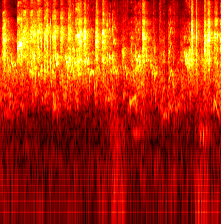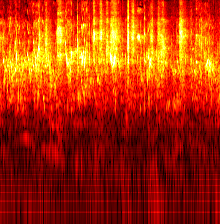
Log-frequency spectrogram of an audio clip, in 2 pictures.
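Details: Caged budgerigars in a newly set-up cage, a flock chattering continuously with dense overlapping high chirps, squawks and warbles throughout, with brief louder peaks.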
